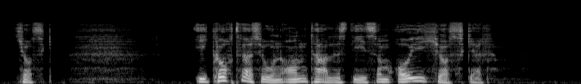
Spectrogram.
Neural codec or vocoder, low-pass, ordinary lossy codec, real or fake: codec, 16 kHz, 8 kbps, FreqCodec, larger model; 7.2 kHz; none; fake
